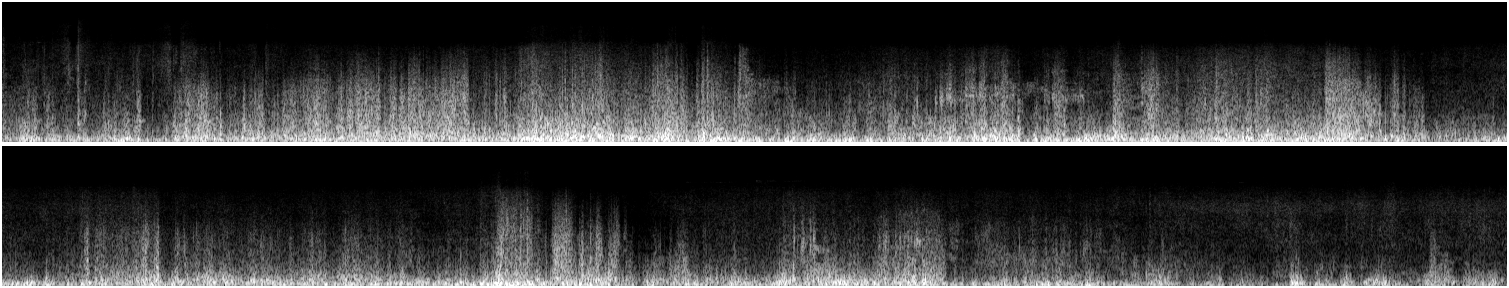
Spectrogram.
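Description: Wind buffeting a GoPro microphone during a fast snowboard run, mixed with the board scraping over packed snow. It is loudest through the first half, surges again about two-thirds of the way through, and eases off near the end.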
